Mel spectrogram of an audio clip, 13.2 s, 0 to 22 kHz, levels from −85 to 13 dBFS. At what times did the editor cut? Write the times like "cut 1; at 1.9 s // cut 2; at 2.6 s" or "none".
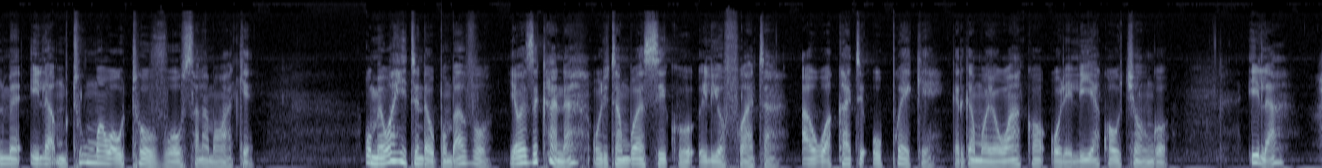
cut 1; at 5.0 s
